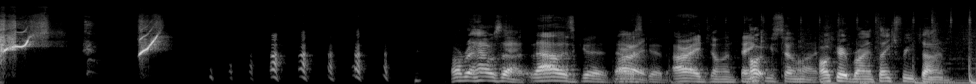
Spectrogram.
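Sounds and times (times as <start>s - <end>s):
loud rising human whistles: 0.0s - 0.6s, 1.4s - 1.8s
laughter: 2.3s - 3.9s
speech: 4.5s - 9.6s.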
